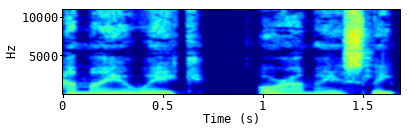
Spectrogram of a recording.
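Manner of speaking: ordinary talk, nothing marked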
